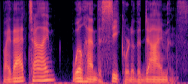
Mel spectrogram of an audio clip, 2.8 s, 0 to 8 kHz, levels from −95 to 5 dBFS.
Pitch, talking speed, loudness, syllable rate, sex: 100 Hz, 210 wpm, -20 LUFS, 4.7 syllables/s, male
